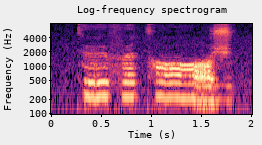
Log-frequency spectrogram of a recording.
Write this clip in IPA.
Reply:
tʰ øː f œ tʰ ɔː ʒ

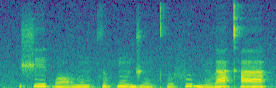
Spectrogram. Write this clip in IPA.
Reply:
ʃ e˦ ɓ ɔ˨ ɣ ũ˨ t͡s ʊ˦ k͡p ũ˦ d͡ʒ ũ˨ kʰ ʊ˨ f ʊ˦ b ũ˨ l a˦ kʰ a˦

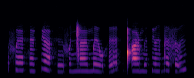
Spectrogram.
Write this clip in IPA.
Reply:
f ẽ h ẽ pʲ ɛ̃ h e̤ f ɪ ŋ͡ǁ ɛ̃ y̯ m e u̯ h e | ǃʼ ã ɭ m e̤ pʲ ɘ i̯ d ɪ s ɘ i̯

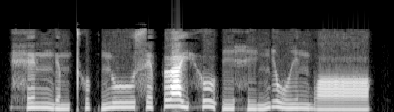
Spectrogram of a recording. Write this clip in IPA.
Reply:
h e˧ n ŋ e˩ m t̪ʰ u˧˩ k̚ n uː˧ s e˧ p̚ ʋ a˥˨ j h u˥˨ ʔ i˩ h i˩ ŋ i˥˨ w ʋ i˧ n b ɔː˩

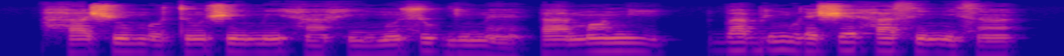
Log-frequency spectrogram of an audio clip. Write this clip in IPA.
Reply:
h a˧ ʃ ũ˧ m o˨ t ũ˧ ʃ ĩ˧ m ĩ˧ h ã˨ h ĩ˨ m ũ˨˦ s u˦˨ ɡ ĩ˧ m ɛ̃˨ | a˧ m ɔ̃˦ n i˦˨ | b a˦ b i˦ m u˧ ɾ ɛ˧ ʃ ɛ˦ h a˦ s ĩ˧ n ĩ˨ s ã˧

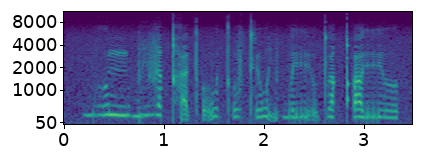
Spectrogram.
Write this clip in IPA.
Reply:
bʱ ʊ mː ʊ b i v i qʰ ə̰ tʼ o̰ w ə kʼ ʊ v tʼ ʏ w ḭ v b ə rʲ o̰ tʷ ɛ qʼ o rʲ ʊ

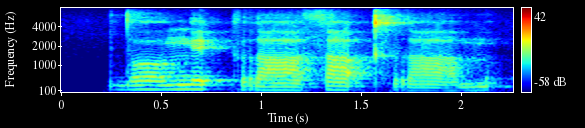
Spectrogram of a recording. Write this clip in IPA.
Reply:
d ɤː˦˥ ŋ e˥˩ ʔ k r aː˨˩ s a˦˥ ʔ kʰ r a˩˦ m

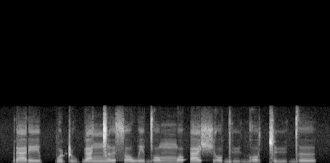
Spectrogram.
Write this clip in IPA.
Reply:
ɾ a ɾ e pː o ʈ u ɠ a ŋ͡ǀ ə s ɔ w e d̪ ɔ mː ɔ ʔ a ʃ ɔ d̪ y ɡ ɔ ǀ y d̪ ə

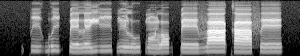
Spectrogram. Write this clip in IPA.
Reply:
p iː˧ ɡʷ iː˦ k͡p e˨ l e˧ j iː˦ ɓ ĩ˧ l u˨˦ ɓ ɔ̃˨ l ɔ˧ k͡p eː˧ v aː˦ k aː˧ f eː˦

